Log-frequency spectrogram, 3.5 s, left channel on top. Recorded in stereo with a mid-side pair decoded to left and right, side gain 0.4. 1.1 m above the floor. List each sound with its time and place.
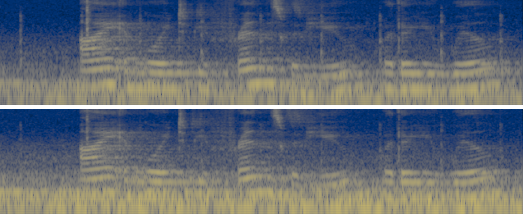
0.5 s a woman speaking: 5° right, 4.5 m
